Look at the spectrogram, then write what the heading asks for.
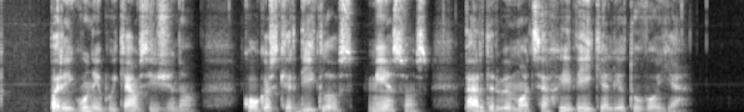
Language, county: Lithuanian, Vilnius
